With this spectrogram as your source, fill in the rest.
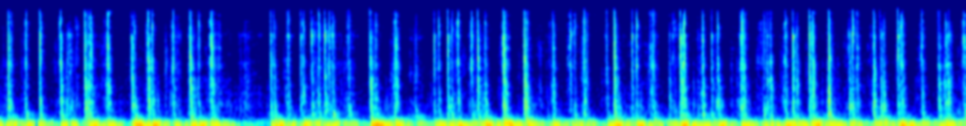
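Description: Fingertips with long painted nails type on a full-size plastic computer keyboard with a hollow body and color-changing backlit keys. A quick, steady run of short, crisp taps with bright clicky edges and a low hollow thud plays throughout, with a brief pause about a quarter of the way in.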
